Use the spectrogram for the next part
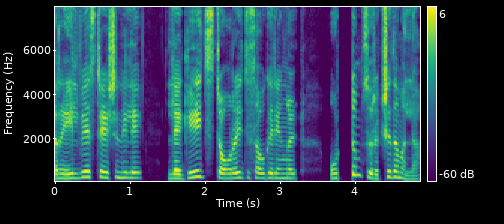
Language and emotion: Malayalam, fearful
